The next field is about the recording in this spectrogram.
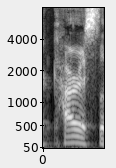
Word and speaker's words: Caris: There's no way Chris LeVert would, or Caris LeVert. I can't say his name. – Did I say Chris LeVert? – It's Caris.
